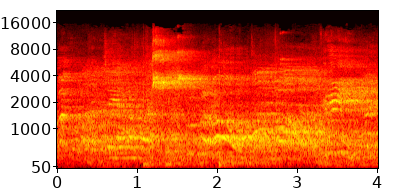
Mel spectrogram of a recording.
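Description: A futsal ball thudding on a wooden sports-hall floor amid players' shouts, all echoing in the large hall.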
